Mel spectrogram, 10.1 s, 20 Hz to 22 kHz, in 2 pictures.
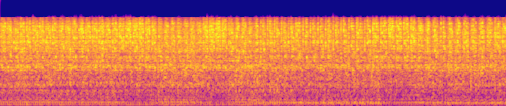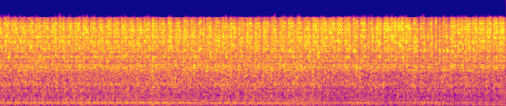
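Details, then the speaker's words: Worthington truck/tractor, possibly 1947, with Chrysler industrial 218 flathead six, first start in decades with oil in the cylinders: settles into a fairly steady, even idle running on all six; bad water pump rattling. "But it picked up on that six cylinder, so it's running on all six now."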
